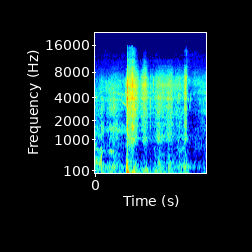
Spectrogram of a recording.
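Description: A single sharp knock of paddle or fishing gear against the plastic hull of a sit-on kayak, about two-thirds of a second in, followed by faint rustling handling noise and a lighter click near the end.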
